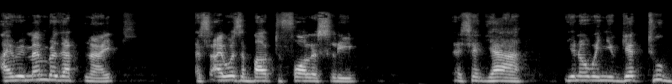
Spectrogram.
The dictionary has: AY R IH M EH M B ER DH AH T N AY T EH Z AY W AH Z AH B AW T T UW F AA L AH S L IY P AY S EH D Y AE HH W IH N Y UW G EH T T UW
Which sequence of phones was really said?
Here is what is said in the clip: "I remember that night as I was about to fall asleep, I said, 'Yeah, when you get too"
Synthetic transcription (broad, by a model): AY R IH M EH M B ER DH AH T N AY T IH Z AY W AH Z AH B AW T T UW F AA L AH S L IY P AY S EH D Y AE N W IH N Y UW G EH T T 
